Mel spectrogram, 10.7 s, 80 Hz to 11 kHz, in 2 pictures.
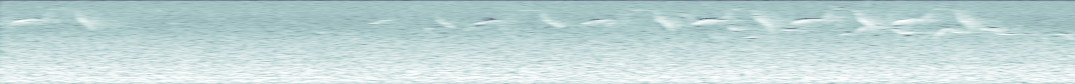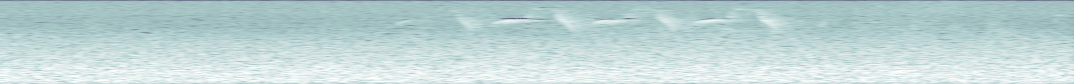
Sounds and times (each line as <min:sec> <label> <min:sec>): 0:01.6 bird tweets 0:05.4
0:07.4 bird tweets 0:10.1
